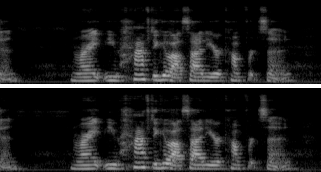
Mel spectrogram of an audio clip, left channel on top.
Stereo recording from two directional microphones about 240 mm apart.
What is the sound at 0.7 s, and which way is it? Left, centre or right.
Speech, centre.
